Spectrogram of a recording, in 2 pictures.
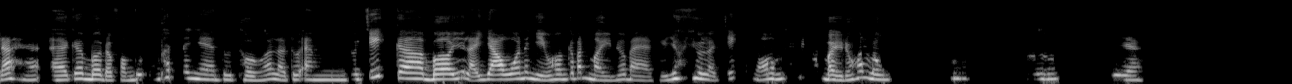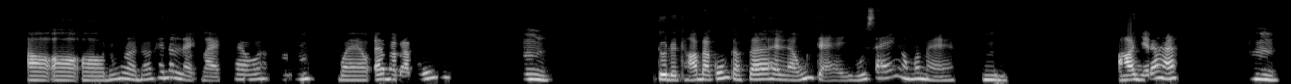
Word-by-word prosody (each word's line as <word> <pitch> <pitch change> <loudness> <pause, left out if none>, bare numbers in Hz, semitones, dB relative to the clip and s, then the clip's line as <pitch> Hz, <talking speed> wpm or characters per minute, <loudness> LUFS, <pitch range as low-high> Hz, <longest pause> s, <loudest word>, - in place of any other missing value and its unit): đó 245 +4 +4
hả? 215 -5 -5 0.2
Ê, 205 - 0
cái 260 +4 +1
bơ 230 -1 +4
đậu 195 -2 -3
phộng 195 +1 -5
tui 230 - -2
cũng 245 - -8
thích 330 +5 -7
đó 285 - -8
nha, 235 -4 +1
tui 215 -1 -4
thường 195 -3 -3
á 235 - -3
là 220 -5 -1
tui 220 - -4
ăn 210 -1 -2
tui 235 0 -5
trét, 360 +8 +2
a, 270 -3 +6
bơ 235 +1 +6
với 245 +4 +4
lại 210 -4 -1
dâu 230 +2 +5
á 260 - +2
nó 275 - 0
nhiều 215 -5 +1
hơn 230 0 -1
cái 265 - -5
bánh 280 -1 -1
mì 195 -3 -2
nữa 215 +5 -7
bà, 190 -3 -6
kiểu 190 0 -10
giống 265 - +6
như 280 -3 +4
là 230 -6 -2
trét 275 - -10
đến 300 - -52
nỗi 220 0 -4
hông 250 -1 +1
thấy 265 +6 -5
miếng 325 0 -26
bánh 245 -8 +1
mì - - -1
đâu 210 +3 -2
hết 305 - 0
luôn. 230 -6 +1 0.6
Ưm, 275 0 -4 0.7
ừ - - -10 0.7
hứ, 220 - -3
yeah. 205 -1 -4 1.8
Ờ, 200 -1 +3
ờ, 195 -1 +1
ờ, 195 -1 -1
đúng 245 +5 -2
rồi, 245 -4 0
nó 225 +3 -5
thấy 295 - -2
nó 310 0 -2
lạt 230 -8 -1
lạt 185 -2 -3
sao 230 -1 -4
á. 250 - -3 0.2
Ừm 215 0 -22
hứm. 255 - +4 0.3
Wow, 200 -1 -2
ê, 225 - +4
mà 230 - 0
bà 195 - 0
có 260 - -2
uống 305 +3 +1 0.8
ừm. 235 -4 +3 1.1
Tui 230 -1 +10
địch 210 -2 +1
hỏi 205 +2 +4
bà 225 -1 +4
có 270 +5 +3
uống 305 - +2
cà 230 - 0
phê 240 +1 +5
hay 235 - +1
là 210 -2 -3
uống 265 +10 +1
trà - - -2 0.2
gì 195 - -10
buổi 225 +5 -2
sáng 290 +6 -4
hông 260 -3 +1
á 260 - +3
mà, 195 -6 -3 0.4
ừm. 210 -3 +1 1.1
À, 200 - +2
vậy 220 -1 +1
đó 275 - +6
hả? 265 +3 +7 0.8
Ừm. 230 -4 +4
230 Hz, 230 wpm, -20 LUFS, 205-255 Hz, 1.8 s, Tui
